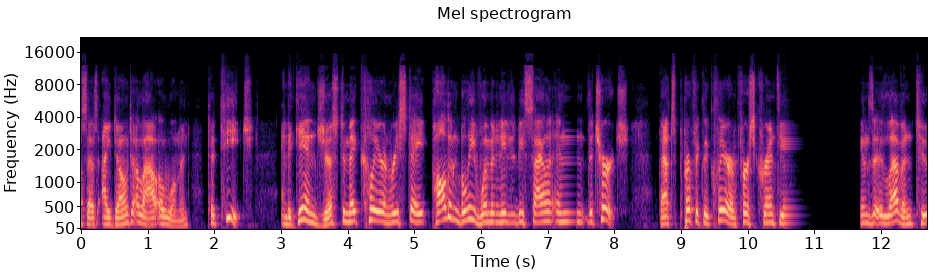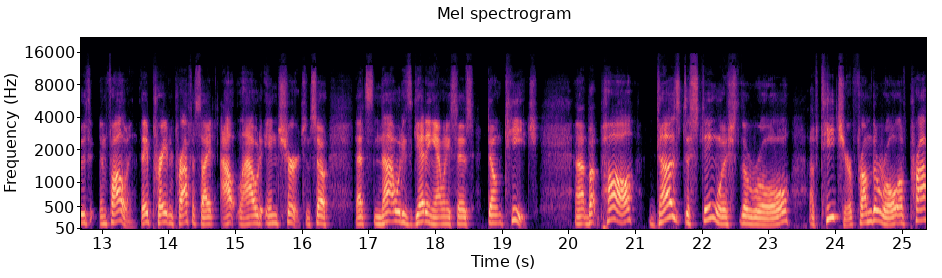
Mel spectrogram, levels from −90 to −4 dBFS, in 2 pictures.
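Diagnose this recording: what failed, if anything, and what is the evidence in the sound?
The trouble is all on the network side, surfacing at the receiver's jitter buffer. From 6.11 to 7.49 s there are repeated stalls (stutter): four separate holds where the last bit of speech gets stretched, the longest about 170 ms, roughly a quarter of a second in total, so about 18% of that stretch is fill. Nothing's actually lost. Packets were arriving late or slower than playout, the buffer kept draining, and each time the receiver padded until it could pick up again.

Then at 9.00 to 9.06 s there's a short stall from a late packet, a single 38 ms hold where one sound just hangs on a touch too long with a faint buzz or dip. One packet missed its deadline, the buffer ran dry for that instant, and the receiver extended the last sound until the packet arrived. Playout then resumed exactly where it left off, so nothing's skipped, just delayed by those 38 ms.

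The big one is a call audio freeze from 10.55 to 11.71 s. The audio stops dead and gets filled for about 1.1 s. It starts as a held continuation of the last sound, then fades out, leaving around 800 ms of silence before the speech carries on from the same point. The likely cause is packets held up in transit long enough to empty the buffer completely, which puts a gap into the audio rather than dropping anything.

From 14.91 s right to 25.31 s you get a jitter buffer speed-up. Speech runs about 5% fast at unchanged pitch, so it sounds a bit rushed. The buffer was holding more audio than its target. The receiver trims it back by cutting out tiny pitch-period-sized slices over and over, about half a second in all across that stretch.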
